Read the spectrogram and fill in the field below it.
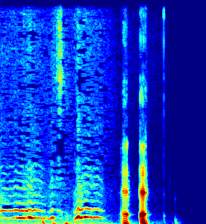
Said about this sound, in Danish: Nej, nu tror jeg sgu, den kommer til. Det er jeg ikke. Vi kommer til at slå myggen ihjel.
